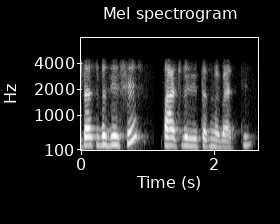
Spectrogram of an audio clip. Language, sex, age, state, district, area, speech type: Hindi, female, 45-60, Madhya Pradesh, Jabalpur, urban, conversation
